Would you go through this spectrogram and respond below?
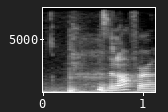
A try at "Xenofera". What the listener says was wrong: Xenofera. I think you put the emphasis on the wrong syllable.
